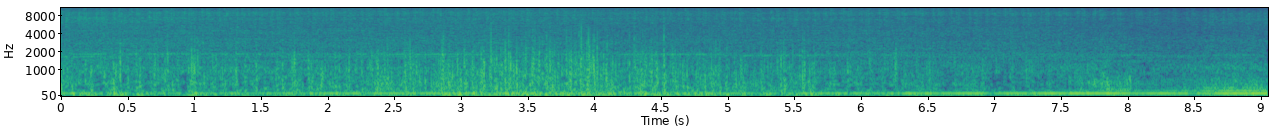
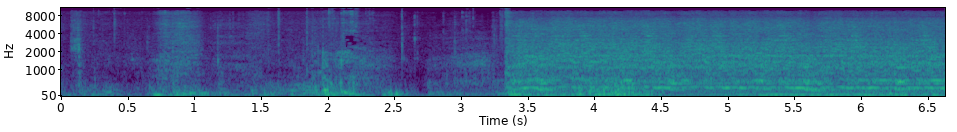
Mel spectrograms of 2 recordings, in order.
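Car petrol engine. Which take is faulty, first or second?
second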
